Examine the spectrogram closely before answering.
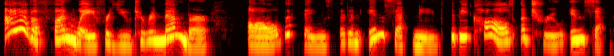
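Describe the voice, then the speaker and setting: A woman teacher giving a story-time lesson to young children, explaining in simple, deliberate phrases and repeating key points. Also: on the high side, very animated, a little mellow, muffled recording.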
